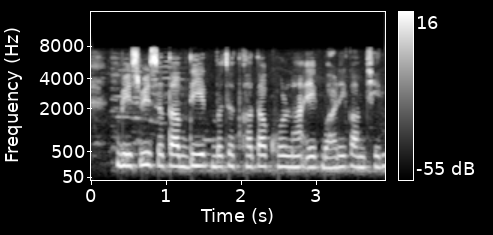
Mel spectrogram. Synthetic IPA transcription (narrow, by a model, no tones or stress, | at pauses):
biswisət̪aːbd̪iːt̪̚bət͡ʃət̪kʰaːt̪akʰoːlnaʔeːk̚bʱaːɽikaːmt͡ʃʰiːl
